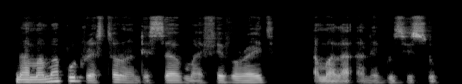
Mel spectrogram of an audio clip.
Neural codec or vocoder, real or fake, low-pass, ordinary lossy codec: none; real; 9.9 kHz; none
